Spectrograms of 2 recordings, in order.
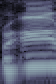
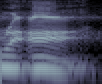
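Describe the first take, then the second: First: The final 'ah' vowel is short. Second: The final 'ah' vowel is slightly lengthened. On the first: It means to break. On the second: It means to shepherd.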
